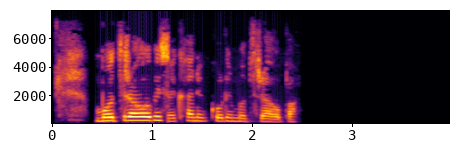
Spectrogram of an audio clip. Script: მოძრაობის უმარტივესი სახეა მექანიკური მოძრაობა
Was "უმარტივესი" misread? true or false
true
